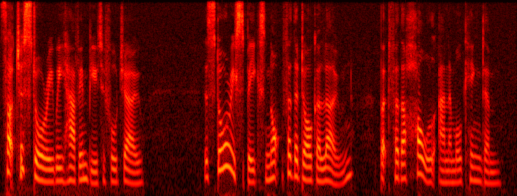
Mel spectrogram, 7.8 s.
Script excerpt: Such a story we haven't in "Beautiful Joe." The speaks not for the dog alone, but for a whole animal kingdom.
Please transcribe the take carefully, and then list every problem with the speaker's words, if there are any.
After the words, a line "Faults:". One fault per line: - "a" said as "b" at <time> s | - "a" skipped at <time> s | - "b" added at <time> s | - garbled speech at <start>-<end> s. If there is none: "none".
Such a story we have in "Beautiful Joe." The story speaks not for the dog alone, but for the whole animal kingdom.
Faults:
- "haven't" said as "have" at 1.0 s
- "story" added at 3.2 s
- "a" said as "the" at 6.0 s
